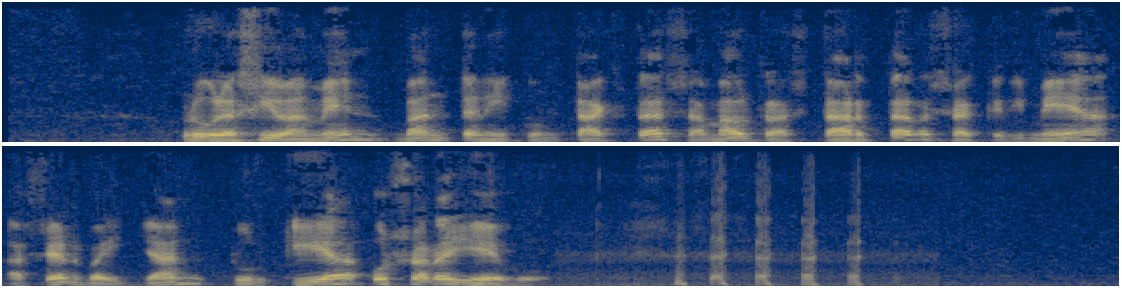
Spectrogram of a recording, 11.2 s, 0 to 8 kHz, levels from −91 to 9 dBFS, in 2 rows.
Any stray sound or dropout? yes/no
yes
